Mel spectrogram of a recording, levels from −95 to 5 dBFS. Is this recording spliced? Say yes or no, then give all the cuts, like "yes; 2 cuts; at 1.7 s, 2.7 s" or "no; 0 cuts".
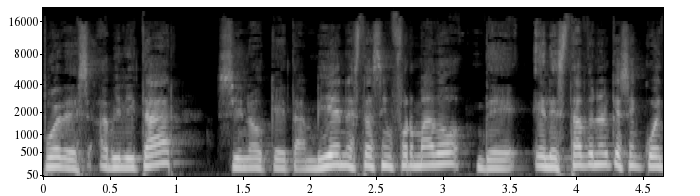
yes; 1 cut; at 1.2 s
